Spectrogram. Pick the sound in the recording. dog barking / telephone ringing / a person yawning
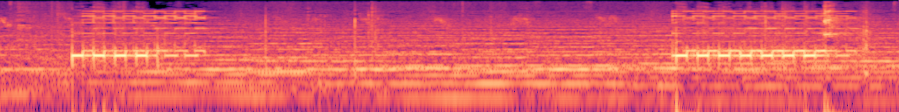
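telephone ringing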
